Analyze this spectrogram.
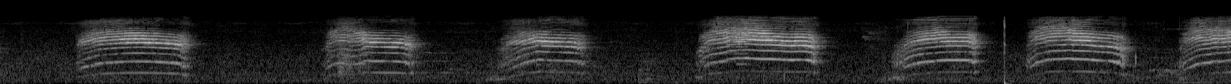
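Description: Domestic cat meowing over and over: seven long meows of about a second each, each rising then falling in pitch, spaced about a second and a half apart, the last still going at the end.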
